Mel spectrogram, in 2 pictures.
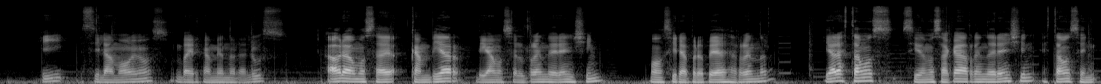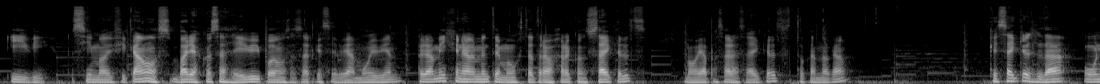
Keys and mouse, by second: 1.6 g, 7.6 click, 16.1-19.8 drag.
